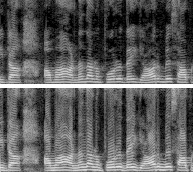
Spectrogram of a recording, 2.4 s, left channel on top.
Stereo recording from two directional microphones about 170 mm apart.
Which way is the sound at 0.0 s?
30° right (ahead or behind).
